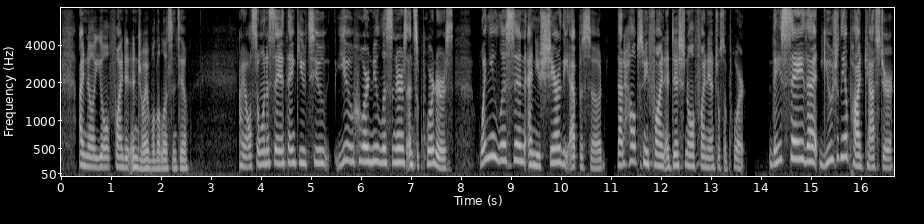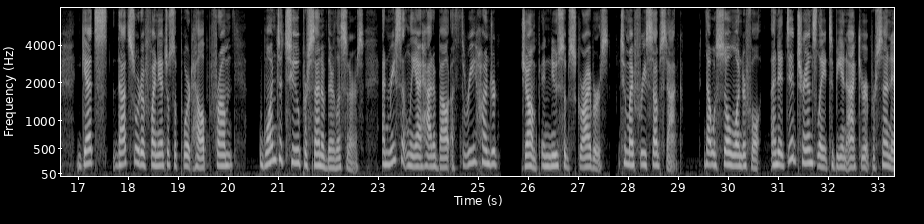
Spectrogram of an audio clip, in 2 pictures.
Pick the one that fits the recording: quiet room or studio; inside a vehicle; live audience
quiet room or studio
